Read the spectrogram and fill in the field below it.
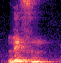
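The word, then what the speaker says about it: listen: লিসেন কিন্তু নয় লিসেন এইটিটা কিন্তু এখানে সাইলেন্ট হিসেবে কাজ করবে সাইলেন্ট লেটার এইটিটা কোন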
